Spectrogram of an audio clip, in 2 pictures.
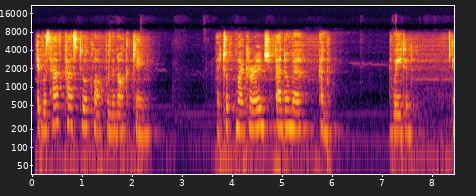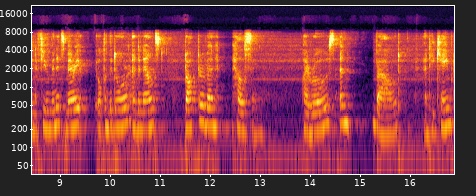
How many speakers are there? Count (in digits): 1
